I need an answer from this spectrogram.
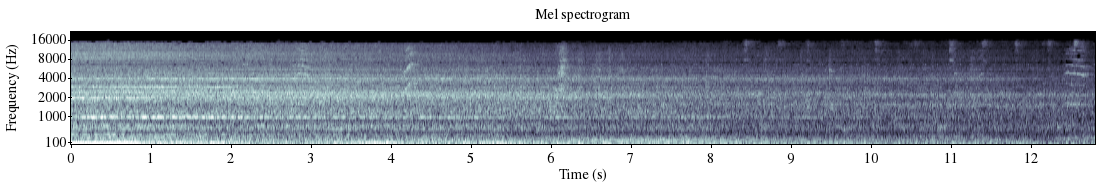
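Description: Passenger train moving away down the line: a low rumble with a steady whine above it, growing steadily quieter as it recedes.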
